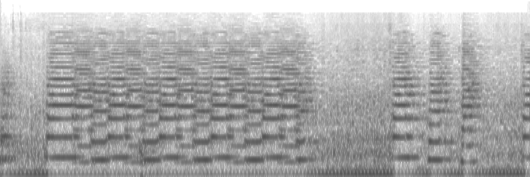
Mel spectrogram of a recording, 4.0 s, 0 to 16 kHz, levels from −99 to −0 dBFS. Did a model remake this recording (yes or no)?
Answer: no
